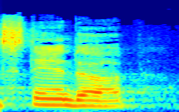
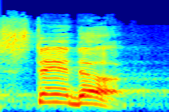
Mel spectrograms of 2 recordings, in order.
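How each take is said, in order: First: It is spoken gently and tenderly. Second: It is barked harshly like a command. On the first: It is a loving invitation from someone who understands. "he said it with a tear in his eye" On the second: It is an order to be obeyed. "he didn't say it in some way like a drill sergeant"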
